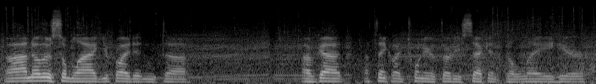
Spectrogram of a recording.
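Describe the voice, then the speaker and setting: A man's voice: medium pitch, steady tone, a little fast. A man in his forties from Kentucky, chatting casually and teasing viewers while he plays a racing game on a live stream. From Kentucky, USA. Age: 40s. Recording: game car noise behind voice. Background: racing game engine sounds.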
